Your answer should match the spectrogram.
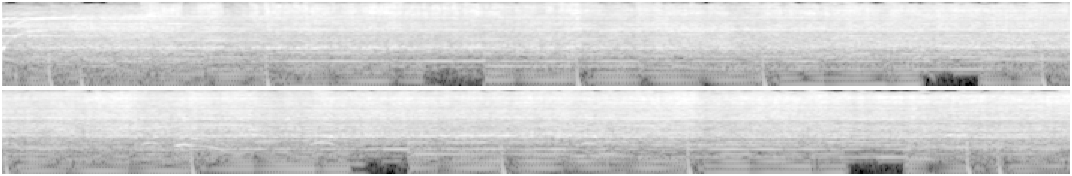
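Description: DeWalt circular saw running steadily through a long straight cut in a plywood sheet, with background music playing underneath.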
